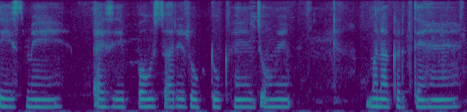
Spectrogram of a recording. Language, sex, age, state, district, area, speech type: Hindi, female, 18-30, Uttar Pradesh, Prayagraj, rural, spontaneous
